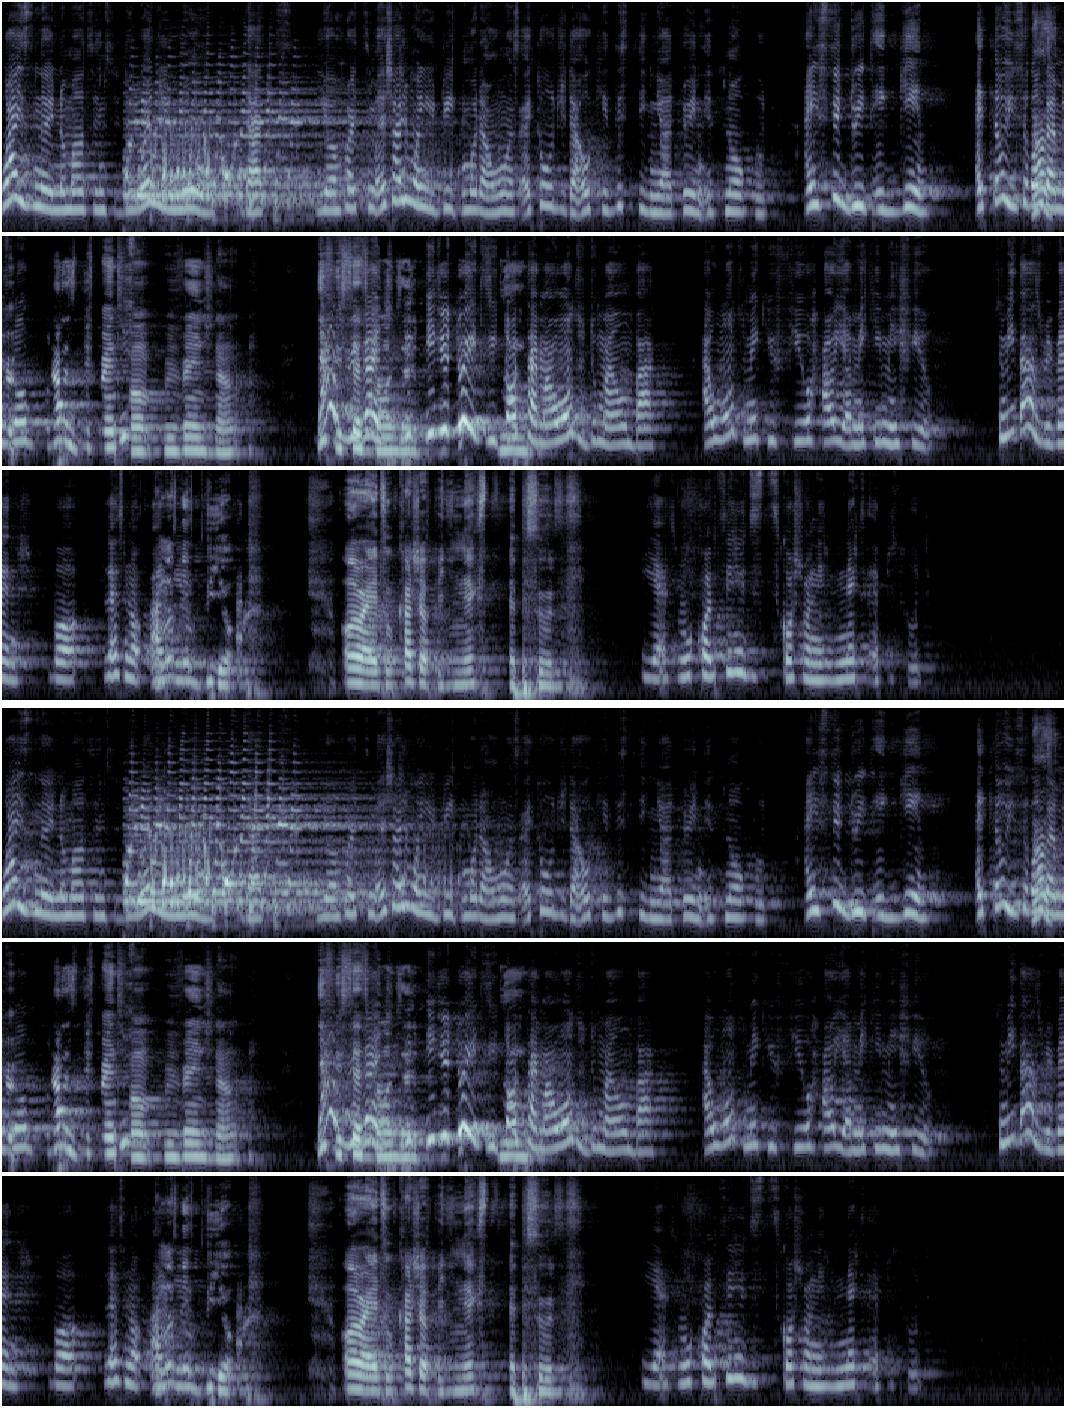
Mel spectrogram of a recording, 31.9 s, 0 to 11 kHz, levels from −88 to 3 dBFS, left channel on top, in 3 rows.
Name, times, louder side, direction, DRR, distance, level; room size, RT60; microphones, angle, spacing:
voice 1, 0.0-2.1 2.4-2.6 3.1-7.6 8.0-9.3 9.7-10.9 11.8-11.9 13.8-17.1 17.6-19.9 20.6-21.4 21.8-22.0 22.3-23.2 27.6-28.8 29.0-30.0 30.3-30.4, left 3 dB, 55° left, 3 dB, 1.0 m, -27 dB
sound 1, 1.2-4.7, right 5 dB, 65° right, 2.1 m, -26 dB
voice 2, 10.3-10.8 11.1-13.0 13.8-14.8 15.6-15.9 22.8-23.8 24.3-27.0, left 1 dB, 10° left, 11 dB, 1.2 m, -26 dB
27.5 x 20.5 x 8.7 m, 0.80 s
head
